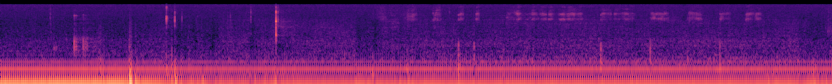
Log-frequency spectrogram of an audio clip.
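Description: Marker pen writing on a whiteboard: a run of short, quick scratchy strokes in the second half, over a steady low electrical hum.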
